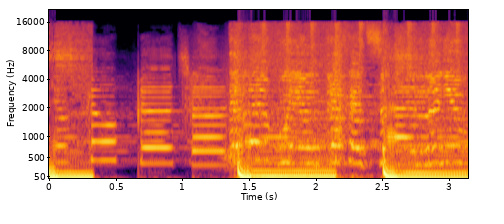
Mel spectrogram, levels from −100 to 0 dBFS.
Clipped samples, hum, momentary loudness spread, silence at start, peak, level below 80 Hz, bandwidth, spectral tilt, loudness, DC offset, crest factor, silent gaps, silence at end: 0.4%; none; 8 LU; 0 s; 0 dBFS; -12 dBFS; 16.5 kHz; -4 dB/octave; -10 LUFS; under 0.1%; 8 dB; none; 0 s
